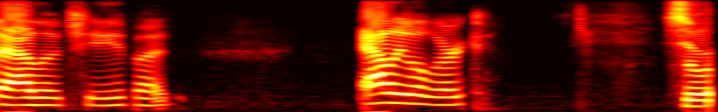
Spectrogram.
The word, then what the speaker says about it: Allochii: So, it's Aluchi, but Ally will work.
